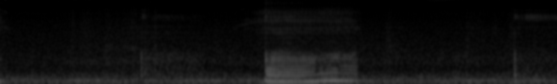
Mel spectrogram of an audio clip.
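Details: Sleeping subject possibly with a stuffy nose, snoring while fast asleep: a single buzzing, tonal snore lasting about a second against quiet room noise.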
